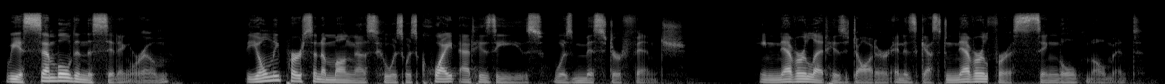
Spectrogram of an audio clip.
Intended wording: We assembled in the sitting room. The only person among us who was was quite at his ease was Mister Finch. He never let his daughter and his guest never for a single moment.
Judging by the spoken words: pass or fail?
pass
